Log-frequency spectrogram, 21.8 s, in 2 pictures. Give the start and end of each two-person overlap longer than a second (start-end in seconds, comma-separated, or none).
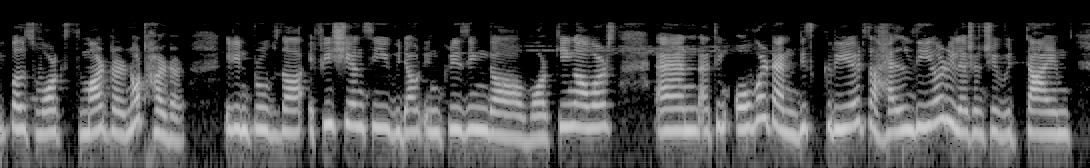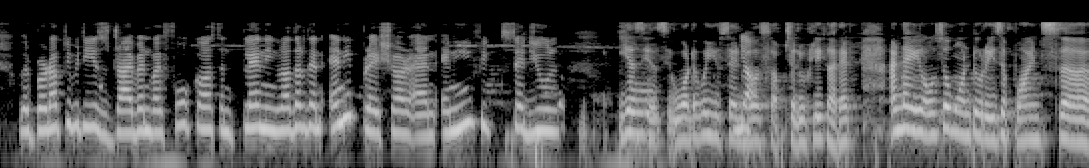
none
